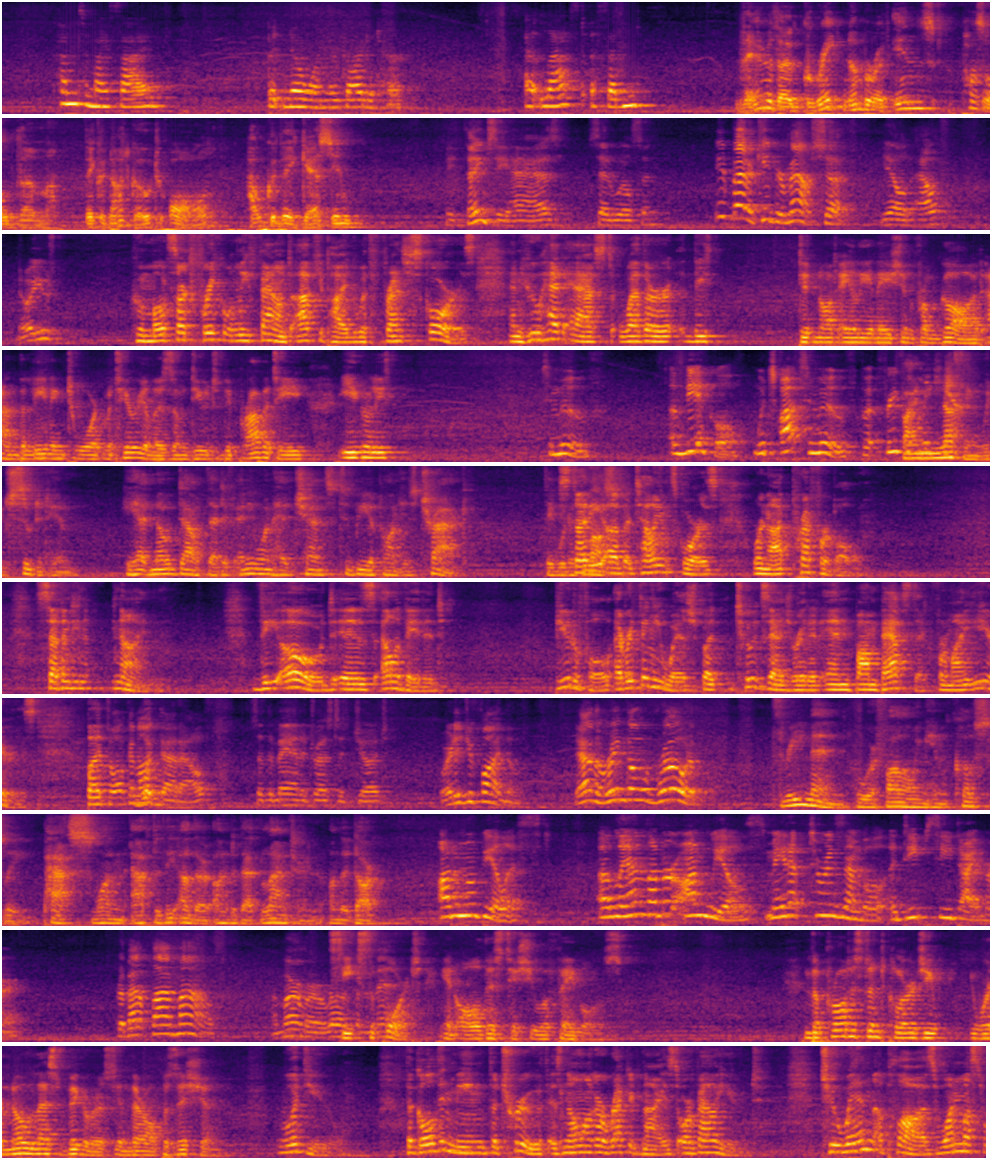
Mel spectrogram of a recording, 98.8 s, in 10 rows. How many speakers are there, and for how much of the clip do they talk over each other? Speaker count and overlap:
7, about 3%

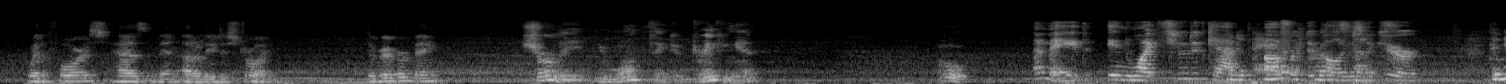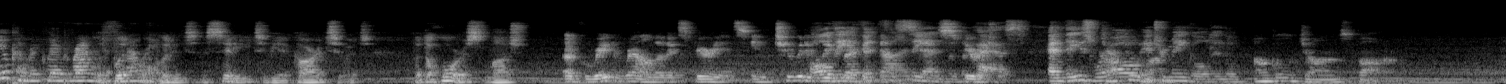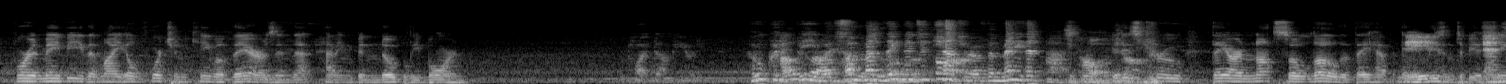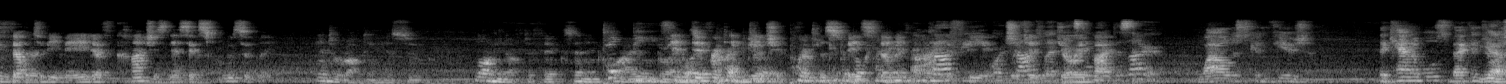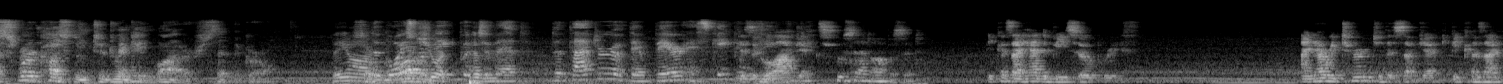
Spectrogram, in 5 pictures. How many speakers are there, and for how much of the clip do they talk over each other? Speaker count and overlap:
10, about 29%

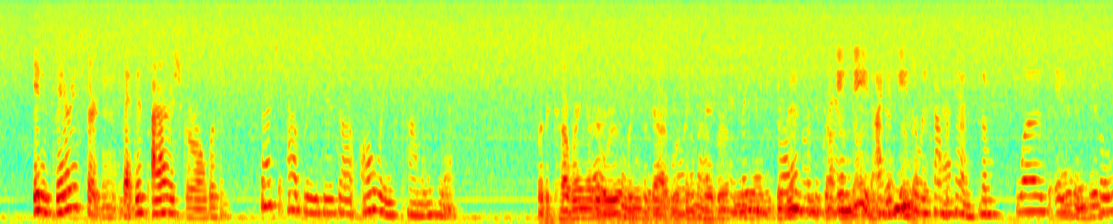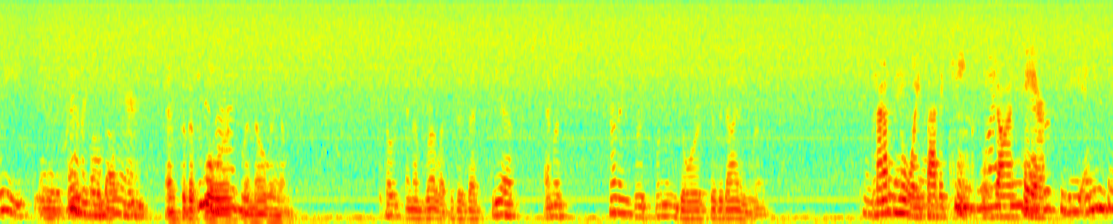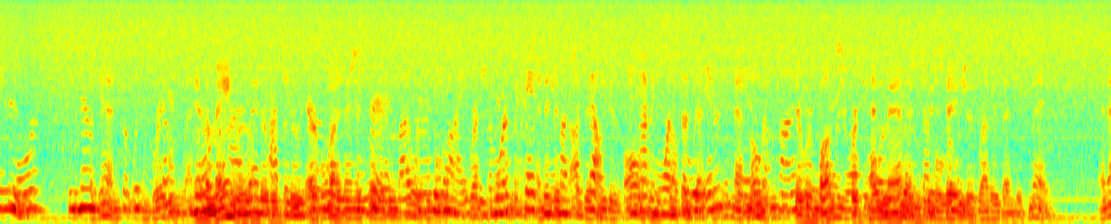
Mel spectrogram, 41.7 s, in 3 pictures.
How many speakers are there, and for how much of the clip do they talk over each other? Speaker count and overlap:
8, about 54%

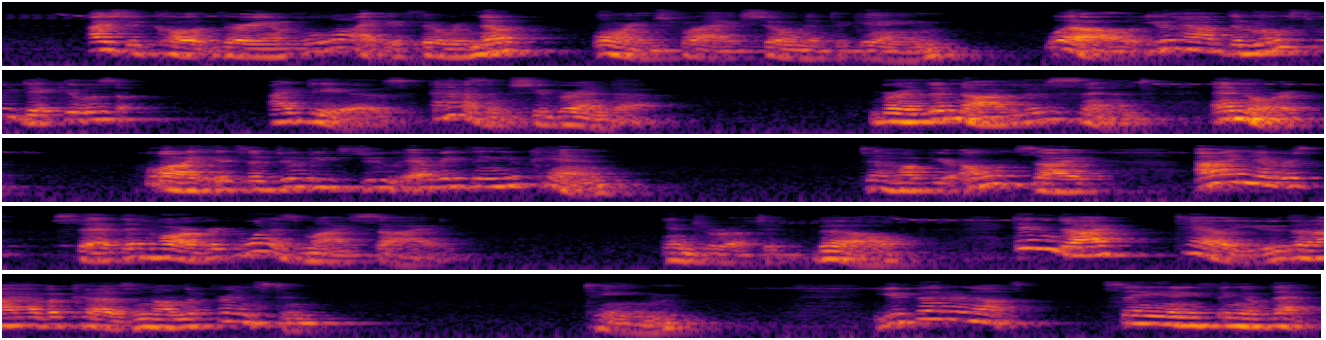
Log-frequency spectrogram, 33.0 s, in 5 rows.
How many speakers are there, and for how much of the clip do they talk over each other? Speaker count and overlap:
1, no overlap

